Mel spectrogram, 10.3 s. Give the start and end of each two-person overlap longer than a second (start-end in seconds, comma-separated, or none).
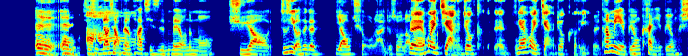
0.5-2.2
